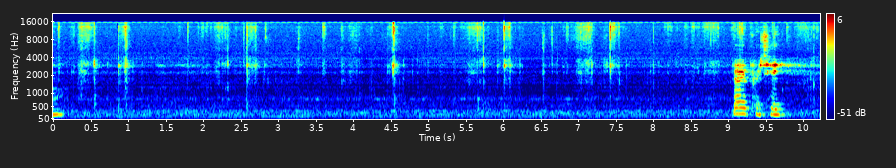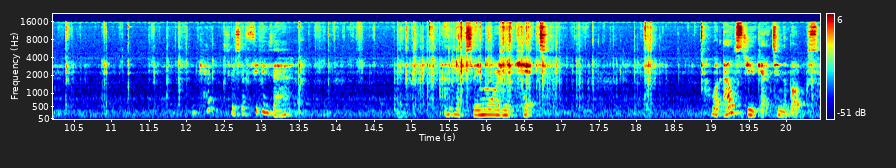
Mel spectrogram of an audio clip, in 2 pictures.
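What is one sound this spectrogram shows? Stencil sheets rustle and tap softly as they are handled.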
